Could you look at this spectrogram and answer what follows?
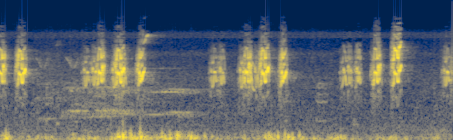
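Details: Young sooty-headed bulbuls calling to be fed, used to lure males: harsh, wheezy chirps in uneven clusters, with a thin whistle and low rumbling noise underneath.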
